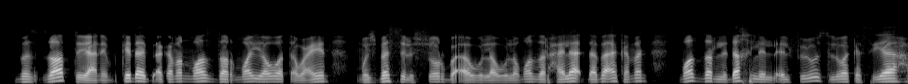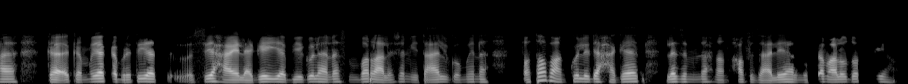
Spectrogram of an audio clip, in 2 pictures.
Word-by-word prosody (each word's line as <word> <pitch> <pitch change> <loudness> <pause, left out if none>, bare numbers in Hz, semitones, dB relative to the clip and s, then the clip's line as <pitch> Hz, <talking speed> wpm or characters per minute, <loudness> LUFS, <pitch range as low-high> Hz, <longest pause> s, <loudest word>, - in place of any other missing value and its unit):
بالضبط، 125 +7 +5
يعني 100 -2 +4
بكده 145 +10 +4
يبقى 135 -5 +2
كمان 130 +4 -1
مصدر 130 -3 +2
مَيّة 130 +4 0
أهوّة 125 +1 +2
أو 95 0 -2
عين، 130 +8 +2 0.3
مش 110 -1 -6
بس 140 0 +1
للشرب 120 +2 -4
أو 105 -1 0
لو 95 +2 -2
لمصدر 115 +3 -3
حياة، 115 - +1
لأ 145 +3 +5
ده 115 - +3
بقى 145 - +4
كمان 145 +4 -4 0.3
مصدر 145 -2 +2
لدخل 130 +3 +1
ال 115 -3 -4
الفلوس 135 +8 -5
اللي 115 +2 -5
هو 130 - +2
كسياحة، 125 +2 +2 0.3
ك - - +4
كمياه 120 +5 +2
كبريتية 130 +2 0
ك - - -11
سياحة 135 -5 0
علاجية 115 +5 +3
بييجوا 115 +3 -5
ليها 125 -2 0
ناس 125 +1 -7
من 110 0 -22
برّه 125 -1 0
علشان 110 +4 -4
يتعالجوا 110 +1 -4
منها، 115 0 -10 0.3
فطبعًا 170 +5 0
كُلّ 140 -2 -3
ده 130 - +1
حاجات 130 +1 -1 0.3
لازم 125 0 -2
إن 120 - -13
إحنا 120 -3 -8
نحافظ 110 0 -10
عليها، 105 +5 -1
المجتمع 115 +2 -3
له 120 +1 -2
دور 125 +1 -6 0.2
فيها. 120 -5 -14
120 Hz, 180 wpm, -24 LUFS, 110-130 Hz, 0.3 s, بالضبط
